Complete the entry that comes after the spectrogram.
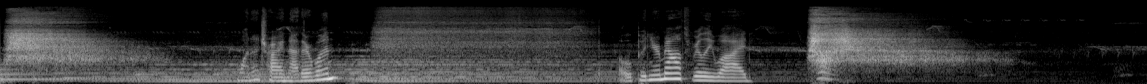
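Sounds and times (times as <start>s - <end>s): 
breathy exhale imitating a lion's roar: 0.0s - 1.6s, 3.7s - 6.0s, 8.1s - 10.1s
speech: 2.4s - 4.0s, 6.2s - 7.6s.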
